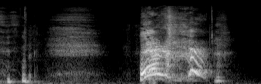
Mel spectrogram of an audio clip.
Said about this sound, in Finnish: Tulihan se aivastus. Kiitoksia, kiitoksia.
